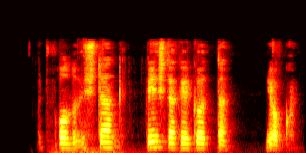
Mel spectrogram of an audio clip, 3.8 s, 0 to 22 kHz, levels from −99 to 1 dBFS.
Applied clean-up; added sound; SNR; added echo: neural mask model DeepFilterNet 3.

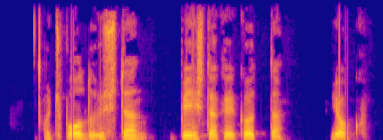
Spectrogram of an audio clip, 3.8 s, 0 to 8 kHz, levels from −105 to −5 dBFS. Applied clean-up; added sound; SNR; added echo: none; none; none; none.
